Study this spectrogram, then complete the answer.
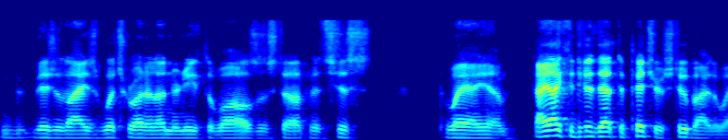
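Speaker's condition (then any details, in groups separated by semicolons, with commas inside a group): Parkinson's disease; pickleball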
